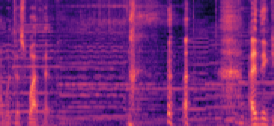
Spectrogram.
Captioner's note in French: rire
